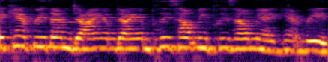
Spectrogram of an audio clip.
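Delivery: mock sobbing, high, rushed, panicked pleading tone. Retelling how she felt she couldn't breathe: retelling own panicked sobbing. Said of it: "I started panicking and s-, sobbing".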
